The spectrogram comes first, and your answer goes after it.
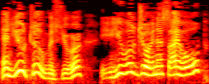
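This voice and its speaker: A narrator voicing a fussy, fiercely loyal old woman who once nursed the family, high-pitched and chattering in exclamations. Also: sing-song, unhurried, dark tone, breathy edge, no room sound, highs cut off. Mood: fussing, warm. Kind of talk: audiobook character reading.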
